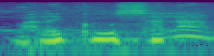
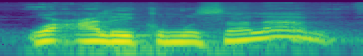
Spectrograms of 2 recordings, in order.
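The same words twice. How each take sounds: First: It is said in a soft, quiet voice. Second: It is said in a loud, clear voice. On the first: The reply only matches a quiet greeting. "minimal adalah juga dengan suara lirih" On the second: The reply makes sure the greeter hears it. "lebih baik manakala kita bersuara keras sehingga sampai suara kita kepadanya"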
